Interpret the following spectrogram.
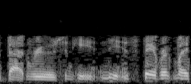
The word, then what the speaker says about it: Baton Rouge: and and it also said Baton Rouge correctly which he says it with a hard G you know like it's bat roue you know like like people there would say bat Rouge and he his favorite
